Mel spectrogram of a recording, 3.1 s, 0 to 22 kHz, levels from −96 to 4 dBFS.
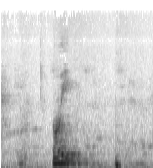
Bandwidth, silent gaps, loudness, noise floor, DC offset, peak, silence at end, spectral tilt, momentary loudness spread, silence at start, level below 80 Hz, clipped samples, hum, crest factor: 4 kHz; none; -19 LUFS; -49 dBFS; under 0.1%; -4 dBFS; 0.65 s; -10.5 dB/octave; 26 LU; 0.4 s; -38 dBFS; under 0.1%; none; 18 dB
